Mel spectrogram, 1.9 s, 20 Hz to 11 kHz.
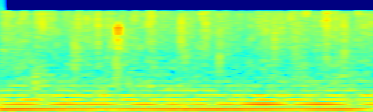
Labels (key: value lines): label: biophony, midshipman
recorder: SoundTrap 500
